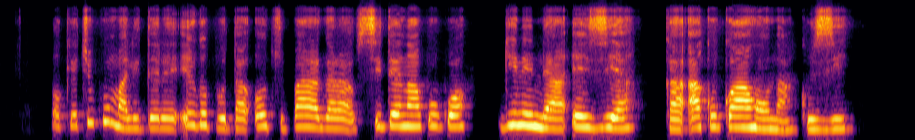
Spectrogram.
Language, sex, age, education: Igbo, female, 15-29, tertiary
